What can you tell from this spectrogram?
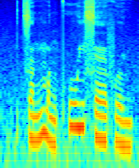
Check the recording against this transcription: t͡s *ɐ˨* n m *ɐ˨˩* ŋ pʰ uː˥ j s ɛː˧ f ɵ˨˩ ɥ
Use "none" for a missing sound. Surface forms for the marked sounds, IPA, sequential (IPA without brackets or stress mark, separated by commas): ɐ˨˥, ɐ˨˩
